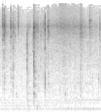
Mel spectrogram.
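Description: A few light clicks and taps of handling as the door of a fridge-style egg incubator is opened, over a faint steady hum.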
